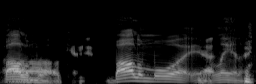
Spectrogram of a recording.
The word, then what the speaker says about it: Atlanta: Atlanta, Georgia, right? Because, you know, Atlanta and Baltimore are the only places where, you know, you don't even mention the T.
